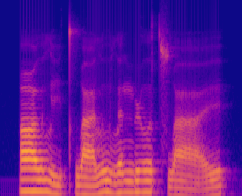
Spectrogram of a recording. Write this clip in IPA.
ɑ˥ʊ̯li˨˩ t̪ʰwä˧˥lu˥˩lə˥nɻɤ˥ t͡swa˨˩˦ɪ̯

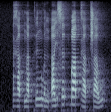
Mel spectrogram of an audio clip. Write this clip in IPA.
ɣa˨˩t̚na˨˩t̚ʔɨ˧nwə˨˩ŋ ʔa˧˥jsəː˦˥t̚ɓaː˦˥t̚ ɣa˨˩t̚ʂa˨˩˦w

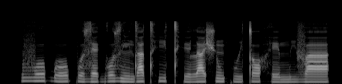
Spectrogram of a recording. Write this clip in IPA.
vo˦ ɓoː˨˦pʊ˨zɛ˨ɡo˦ zĩ˨da˦ tʰi˦ tʰɪ˨la˦ʃũ˦kʷi˨ tɔ˦he˨ mi˨vaː˦

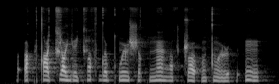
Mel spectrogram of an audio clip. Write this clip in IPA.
ʔɒktˤæt͡ɕɒ jet͡ɕĩsˤd̪ikʷʼẽɭ ʃɒkŋæ̃ ŋõsˤʈ͡ʂo ʔõt̪õɭ | ʔẽ

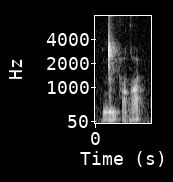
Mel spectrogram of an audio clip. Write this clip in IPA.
ŋ͡ǀyhødˤø

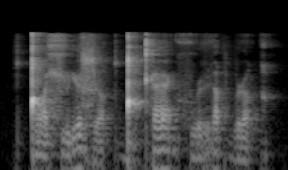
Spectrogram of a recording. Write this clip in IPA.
ŋ͡ǃɑ˧xʲʊ˧ɾʲə˥ɮə˞˩q ɡ͡ǃɪ˧kʰæ˥ɡ xʷə˞˧rɪ˥qbə˞˧q

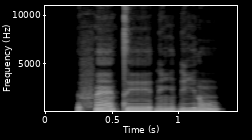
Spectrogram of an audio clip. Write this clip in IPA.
fɛ̃˦˨ teː˨ɗĩ˨ ɗi˦ɾũ˨

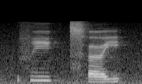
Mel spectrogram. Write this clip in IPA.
fiː˥k̚t͡sʰɐ˨˧j

